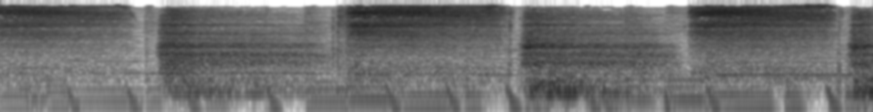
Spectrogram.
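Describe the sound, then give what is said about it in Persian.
Deep breaths drawn in and pushed out as a stress-relief breathing exercise: several long, loud, airy rushes follow one another at a steady, slow pace with brief gaps between them, and no talking. “آفرین دوباره سه تا نفس عمیق دیگه بکش و هوا رو بده بیرون”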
